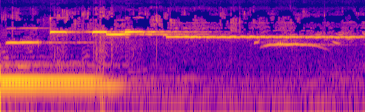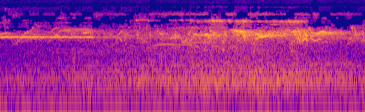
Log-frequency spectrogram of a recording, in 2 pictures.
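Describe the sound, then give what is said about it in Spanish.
A resplendent quetzal calls with drawn-out, whistled squealing notes that hold steady and waver over a humid Central American forest background, clear, with a brief low hum at the start. “En los bosques húmedos de Centroamérica se esconde uno de los pájaros más bellos del mundo, el Quetzal.”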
